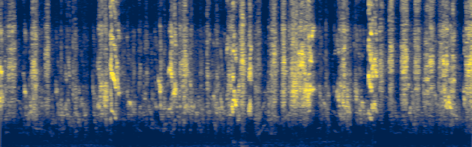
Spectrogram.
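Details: Budgies of a breeding pair keep up lively chatter, quick raspy chirps and bright whistled squeaks in irregular bursts about once a second, with one low thud partway through.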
